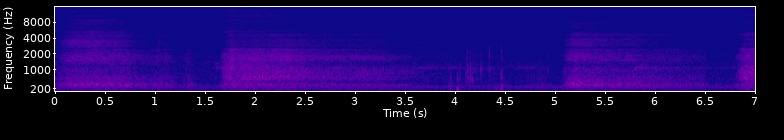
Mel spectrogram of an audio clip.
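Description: Slow, deep breaths taken while holding a yoga stretch: long airy inhales and exhales in steady alternation, close and fairly soft, with a few faint taps between them.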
